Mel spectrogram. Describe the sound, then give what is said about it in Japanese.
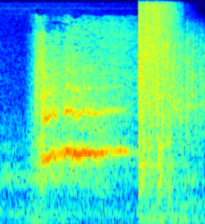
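Tires squeal as a speeding car skids toward a sharp curve, a loud drawn-out screech lasting over a second, followed by a sudden harsh crash as the car smashes through a guardrail. “ああ、ガードレール突っ切っちゃったわね。あの高さの崖から落ちたら、助からないわね。”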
